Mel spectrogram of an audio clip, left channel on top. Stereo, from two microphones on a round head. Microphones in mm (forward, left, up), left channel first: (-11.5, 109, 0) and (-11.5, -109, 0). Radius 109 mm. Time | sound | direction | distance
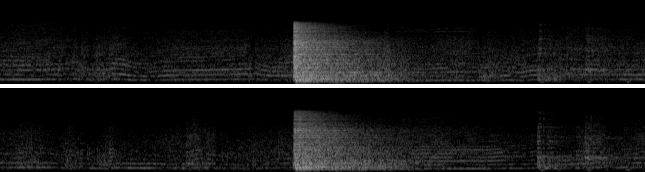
2.9 | a door slam | 50° left (ahead or behind) | 1.2 m
5.4 | running footsteps | 60° right (ahead or behind) | 6.5 m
